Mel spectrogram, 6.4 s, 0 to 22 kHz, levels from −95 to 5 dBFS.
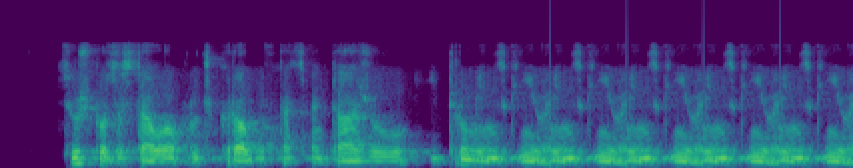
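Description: Speech, carried over the Speex codec with content reaching to about 7.7 kHz and only faint coding damage, jams at 4.12 s: a 0.57 s fragment repeats exactly, back to back, four times through to the end. This broken-record loop is likely a stalled player or stream resending its last buffered piece, so the audio that should have followed is lost.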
